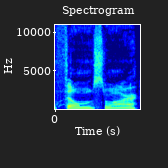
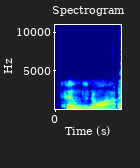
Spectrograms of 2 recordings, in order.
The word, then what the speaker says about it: films noir: But you convincingly make a case that there are actual cocktails in films noir. So tell me about that. – Interesting. And I'm giving you bonus points for that correct pronunciation of films noir.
